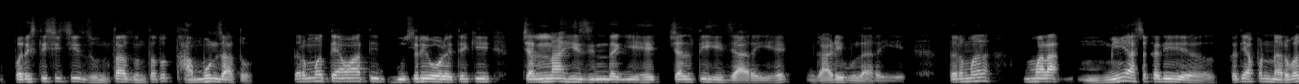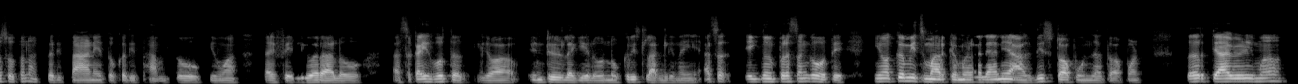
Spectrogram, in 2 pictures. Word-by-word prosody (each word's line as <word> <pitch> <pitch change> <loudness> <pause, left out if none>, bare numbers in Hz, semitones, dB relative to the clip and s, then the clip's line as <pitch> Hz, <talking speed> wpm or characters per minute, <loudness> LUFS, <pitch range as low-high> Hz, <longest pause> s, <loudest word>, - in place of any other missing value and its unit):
परिस्थितीशी 140 +4 0
झुंजता, 105 +5 0
झुंजता 110 0 -4
तो 150 0 -5
थांबून 120 +6 +2
जातो. 105 -5 +2 0.4
तर 135 - +2
मग 150 +1 0
तेव्हा 150 0 +4
ती 140 - +4 0.2
दुसरी 120 +4 +4
ओळ 135 -3 +8
येते 125 +2 +1
की 135 -2 +2 0.4
चलना 130 +3 +6
ही 130 0 +2
जिंदगी 120 0 +2
है, 115 - +2 0.2
चलती 125 +1 +2
ही 110 - -1
जा 100 -1 +3
रही 100 -1 -4
है, 100 - 0 0.4
गाडी 100 +2 +3
बुला 100 -3 -3
रही 85 -2 -9
है. - - -11 0.5
तर 125 +1 +2
मग 155 +4 0 0.5
मला 145 0 +7 0.2
मी 105 +10 0
असं 150 -1 +2
कधी 135 0 +5 0.2
अ, 100 -2 -1 0.3
कधी 120 +4 -1
आपण 135 +1 -1
नर्व्हस 125 +4 +3
होतो 140 - -5
ना, 140 -2 -8
कधी 105 0 -5
ताण 100 0 0
येतो, 100 - -8
कधी - - -7
थांबतो 90 +2 -6
किंवा 95 -1 -7 0.3
काही 95 - -4
फेल्युअर 100 +2 0
आलं, 90 -1 -3 0.4
असं - - -13
काही 125 +1 +2
होतं 135 +1 0 0.2
किंवा 95 -1 -2 0.2
इंटरव्ह्यूला 110 0 0
गेलो, 100 -1 -2
नोकरीच 100 +4 -4
लागली 95 -1 -4
नाही. 95 0 -11
असं - - -5 0.3
एक 125 0 -1
दोन 135 -1 +2
प्रसंग 140 +1 -1
होते 115 -6 +2
किंवा 145 0 -4
कमीच 160 -3 +3
मार्क 120 -2 +3
मिळाले 110 0 0
आणि 120 +2 +3
अगदीच 105 +5 0
स्टॉप 110 -6 0
होऊन 100 -1 -6
जातो 95 0 -8
आपण. 95 +2 -8 0.5
तर 140 +2 +3
त्यावेळी 140 +1 +5
मग 145 +1 -4
120 Hz, 175 wpm, -23 LUFS, 100-140 Hz, 0.5 s, ओळ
